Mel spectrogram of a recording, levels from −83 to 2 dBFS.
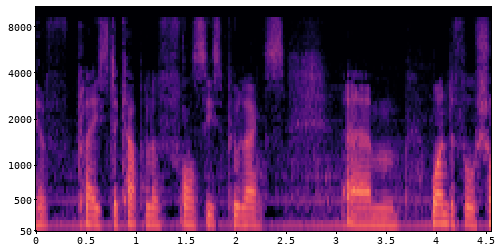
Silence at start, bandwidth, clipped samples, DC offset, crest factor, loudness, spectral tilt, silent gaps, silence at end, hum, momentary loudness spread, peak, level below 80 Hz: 0 s; 9.4 kHz; under 0.1%; under 0.1%; 22 dB; -27 LUFS; -6.5 dB/octave; none; 0 s; none; 15 LU; -6 dBFS; -62 dBFS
